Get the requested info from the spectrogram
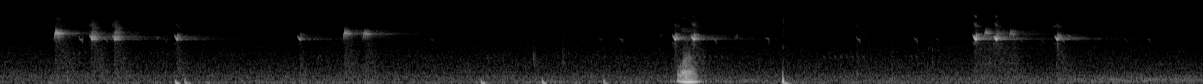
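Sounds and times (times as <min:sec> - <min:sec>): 
wild birds chirping: 0:05.9 - 0:10.8
bird decoys calling: 0:06.8 - 0:07.1
speech: 0:06.8 - 0:07.1.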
